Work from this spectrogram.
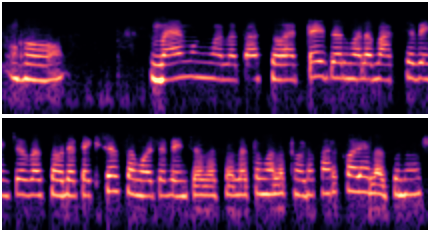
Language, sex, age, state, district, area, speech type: Marathi, female, 18-30, Maharashtra, Buldhana, rural, conversation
